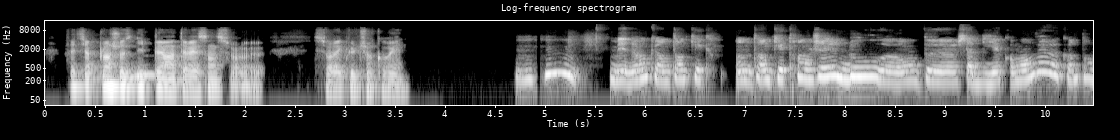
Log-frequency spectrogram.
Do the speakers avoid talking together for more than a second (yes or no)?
yes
